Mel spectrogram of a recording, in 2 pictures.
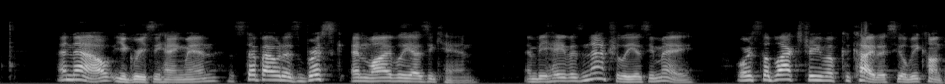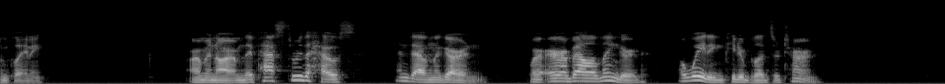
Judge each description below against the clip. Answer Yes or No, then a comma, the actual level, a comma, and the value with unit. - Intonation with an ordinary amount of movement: No, wide, 7.5 semitones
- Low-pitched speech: Yes, low, 130 Hz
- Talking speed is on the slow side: No, average, 160 wpm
